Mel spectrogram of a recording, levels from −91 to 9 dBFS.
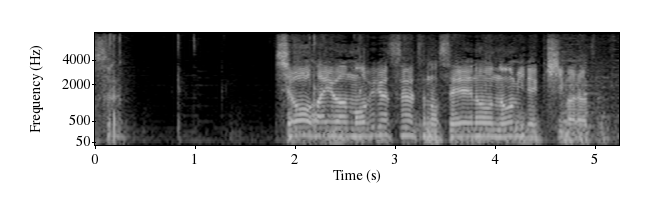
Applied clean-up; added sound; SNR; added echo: neural mask model RNNoise.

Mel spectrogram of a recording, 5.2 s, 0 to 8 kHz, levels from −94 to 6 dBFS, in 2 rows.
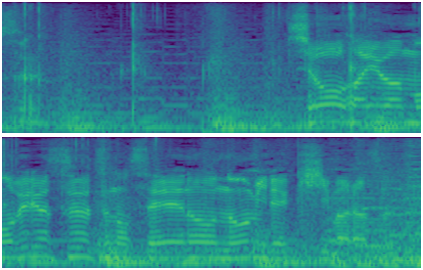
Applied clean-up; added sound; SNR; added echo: none; Chewing, mastication; 15 dB; none.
